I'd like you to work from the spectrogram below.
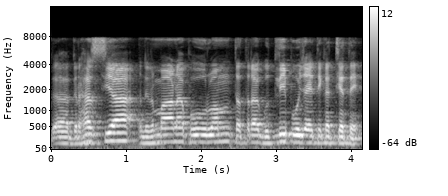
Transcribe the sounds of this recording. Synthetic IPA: ɡɾɐɦɐsjɐniɾmaːɳɐpuːɾʋɐmt̪ɐt̪ɾɐɡud̪lipuːd͡ʒɐjɐt̪ikɐt̪ʰjɐt̪eː

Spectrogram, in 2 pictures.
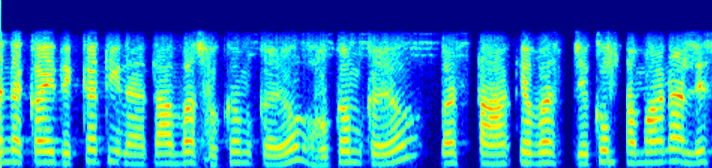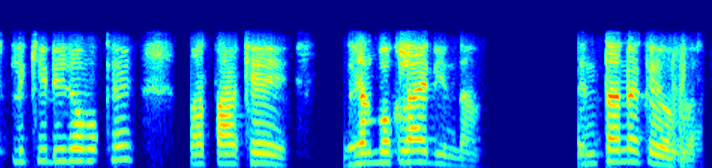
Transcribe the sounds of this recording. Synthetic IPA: ẽnd̪ɐkɐid̪ɪkːət̪inaːɦẽt̪ɐʋ̤ãbɐsɦʊkəmkɐjoɦʊkəmkɐjoɓɐst̪ɐʋ̤ãkʰeːbɐsd͡ʑeːkobɪsɐmaːnalɪsʈlɪkʰiɗĩnd̪omũːkʰeːmãːt̪ɐʋ̤ãkʰeː | ɡʱɐɾmoːklaːiɗĩːn̆d̪aũ | ɪ̃nt̪ənɐkɐjobɐ

